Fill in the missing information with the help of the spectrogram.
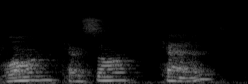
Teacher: Von Kasan Kaz is the first foot. Long, short, long, long.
